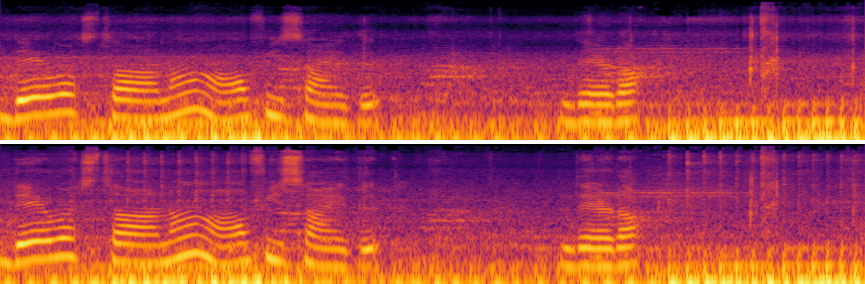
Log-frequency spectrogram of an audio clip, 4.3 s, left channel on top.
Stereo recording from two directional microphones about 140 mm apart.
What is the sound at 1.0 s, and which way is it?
Speech, 15° right (ahead or behind).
